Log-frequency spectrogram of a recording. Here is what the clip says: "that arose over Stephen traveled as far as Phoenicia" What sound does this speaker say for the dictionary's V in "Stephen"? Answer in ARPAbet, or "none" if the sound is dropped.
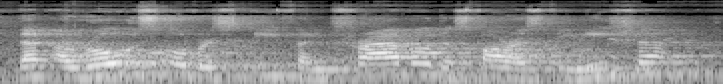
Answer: F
